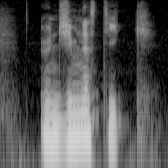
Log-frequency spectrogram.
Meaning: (adjective) gymnastic; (noun) 1. gymnastics 2. PE, physical education
- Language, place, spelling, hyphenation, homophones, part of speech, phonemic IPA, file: French, Paris, gymnastique, gym‧nas‧tique, gymnastiques, adjective / noun, /ʒim.nas.tik/, Fr-gymnastique.ogg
